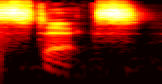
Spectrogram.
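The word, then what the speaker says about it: Styx: big album from them the band is sticks and it's spelled s-t-y-x now i don't know how why they had to spell it that way because when i think of sticks it is spelled differently but uh we're going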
